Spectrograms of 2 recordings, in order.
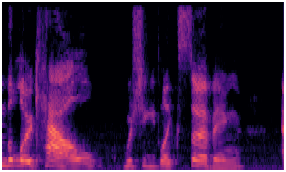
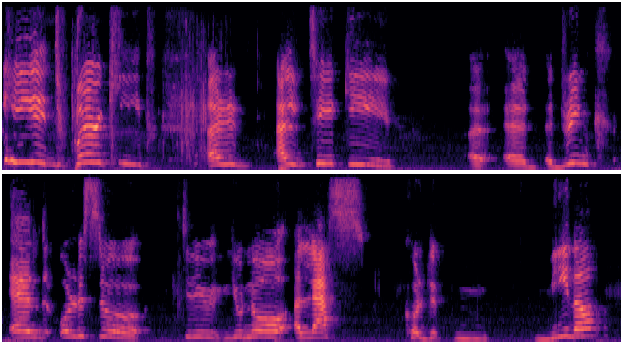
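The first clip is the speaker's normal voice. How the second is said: clumsy, high put-on Irish brogue, stumbling; 5 semitones higher than usual. In a role-play game, a character speaks to the barkeep, in a bad Irish accent. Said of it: "My Irish accent is really bad".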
